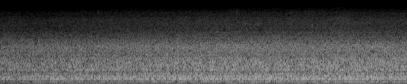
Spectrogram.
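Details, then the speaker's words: 1950s Patton 18-inch High Velocity fan, 3.2 A GE shaded-pole single-bearing motor, after repair (pressure on the inner collar eased): smooth air rush and soft low hum, no rattles; normal running, the best it has sounded. "I think that's the best it's ever sounded yeah that's much better"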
